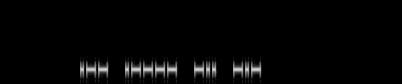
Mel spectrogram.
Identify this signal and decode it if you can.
Morse code, heard as a keyed tone, about 40 wpm, spaced as for 29 wpm, 700 Hz. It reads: W1DK
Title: USA Call Signs - 4 Characters - 2x Character Spacing - 40wpm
